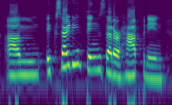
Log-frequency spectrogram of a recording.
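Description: A middle-aged woman hosts a podcast in a relaxed, chatty way. Her voice sits at an ordinary middle pitch. She tells stories with lively energy and plenty of "you know" and "um". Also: normal speed. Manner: chatty, animated storytelling with frequent fillers. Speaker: mortgage podcast host. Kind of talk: casual chat.

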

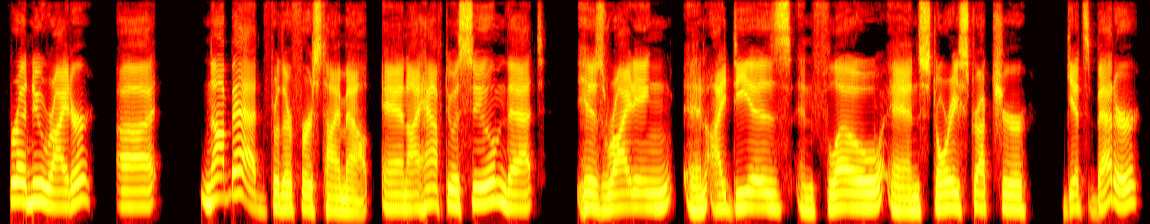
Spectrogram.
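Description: A man's voice: fairly high pitch, fairly bright tone, dry recording, clean studio sound. A middle-aged man hosting a solo podcast, giving a casual book review in a rambling, conversational way, as if thinking aloud. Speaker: podcast host.

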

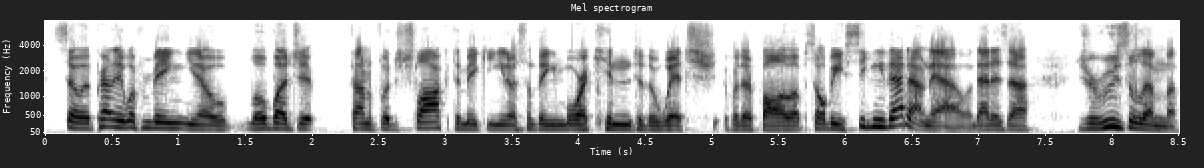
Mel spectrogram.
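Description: A man's voice: medium pitch, fast, fairly bright tone, no room sound, highs cut off. A man talking casually as a podcast co-host, reviewing a film with rambling asides and chuckles. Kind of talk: casual chat.

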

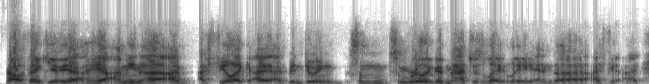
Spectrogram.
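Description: A man who grew up in Germany talking about wrestling in a casual interview, halting and full of ums, often laughing. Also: fairly low pitch. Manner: hesitant, many ums and restarts, laughs often. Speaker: pro wrestler guest. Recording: dull lo-fi sound.

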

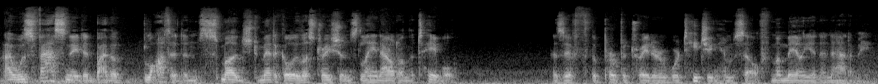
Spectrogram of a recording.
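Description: A middle-aged man plays a professor recounting an expedition in a radio drama. His delivery is deep, slow and grave. A faint hiss sits under the recording. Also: fairly even intonation, lightly acted. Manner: measured, grave storytelling. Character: male professor leading an expedition, grave and measured. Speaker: narrator. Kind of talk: first-person radio drama narration.

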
